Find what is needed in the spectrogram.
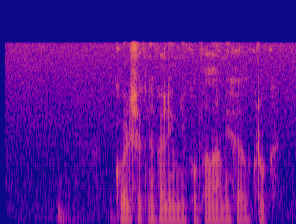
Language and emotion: Russian, neutral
